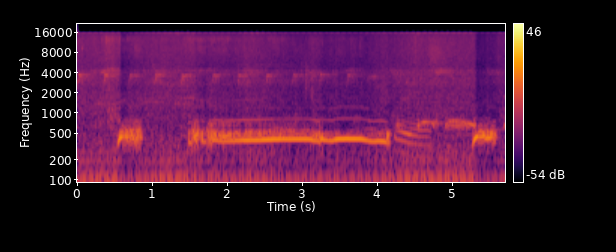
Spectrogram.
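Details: White puter pelung dove singing, used as a tutor recording for training birds: a long, steady, low hooting coo held for about two and a half seconds, framed by shorter coos before and after, over a low background hum.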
